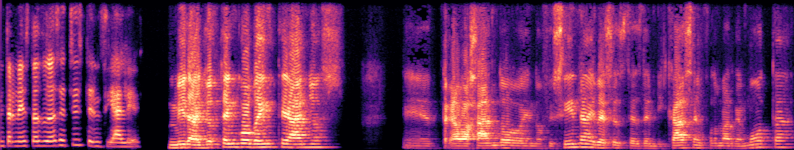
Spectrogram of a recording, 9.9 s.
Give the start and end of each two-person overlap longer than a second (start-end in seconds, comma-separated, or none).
none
